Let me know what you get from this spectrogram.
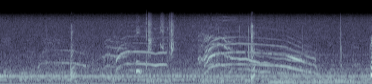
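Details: Two female cats indoors, meeting after spending a week together, trade a run of meows: short rising-falling cries followed by longer drawn-out wails that bend downward, several overlapping, over a steady low hum.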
